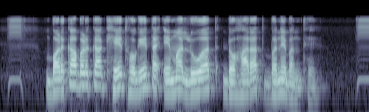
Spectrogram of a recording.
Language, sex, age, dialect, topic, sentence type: Chhattisgarhi, male, 31-35, Central, agriculture, statement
